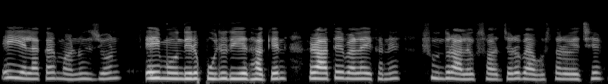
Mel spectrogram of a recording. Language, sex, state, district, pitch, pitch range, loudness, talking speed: Bengali, female, Jharkhand, Jamtara, 265 Hz, 255-275 Hz, -21 LUFS, 150 wpm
